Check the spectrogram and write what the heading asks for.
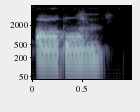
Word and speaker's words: Arbonne: It's Arbonne. It's an interesting word. It actually means beautiful tree. But so many people call it Arbonne, Arbonne.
